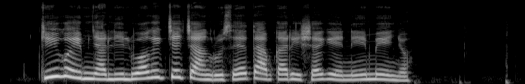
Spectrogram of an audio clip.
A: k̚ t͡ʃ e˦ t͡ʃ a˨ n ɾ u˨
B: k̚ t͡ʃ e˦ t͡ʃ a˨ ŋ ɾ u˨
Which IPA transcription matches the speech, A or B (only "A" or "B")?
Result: B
